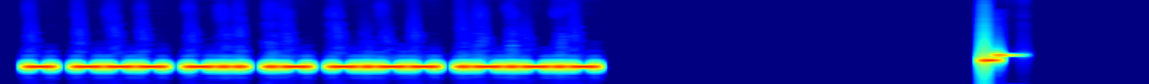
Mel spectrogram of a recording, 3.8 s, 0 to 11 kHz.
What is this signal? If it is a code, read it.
Morse code, heard as a keyed tone, about 41 wpm, 700 Hz. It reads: TODAY.
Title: Sentences from Top 1000 Words - Review Part 6 - 45wpm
